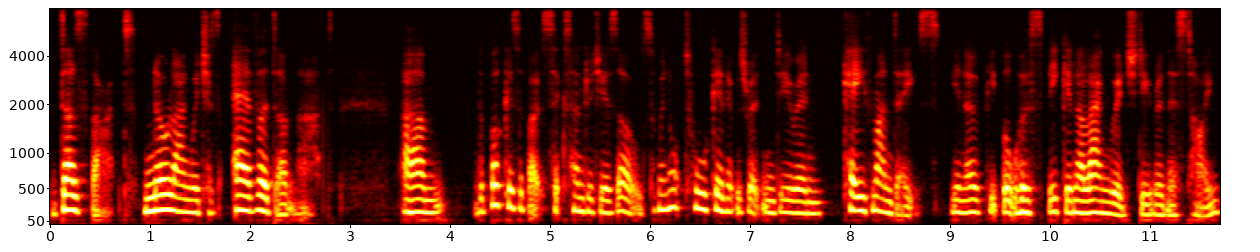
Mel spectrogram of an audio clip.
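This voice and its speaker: A dark, mellow tone with lively intonation at a moderate pace. The recording is very clean, with a silent background. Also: woman. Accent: Welsh. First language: Welsh. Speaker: YouTuber and English teacher. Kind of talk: casual personal explanation to camera. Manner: hesitant, many fillers.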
